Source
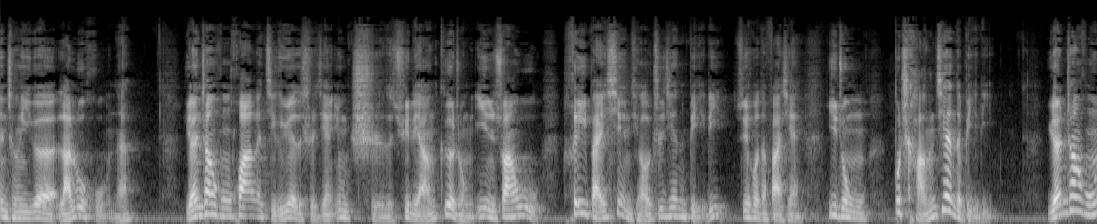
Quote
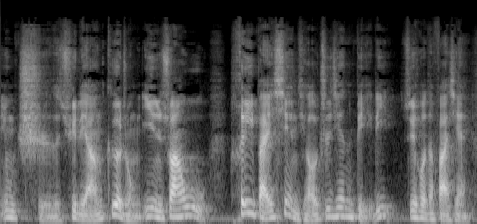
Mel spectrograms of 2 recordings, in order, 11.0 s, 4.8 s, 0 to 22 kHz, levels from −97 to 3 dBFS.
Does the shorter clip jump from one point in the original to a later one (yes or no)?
no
